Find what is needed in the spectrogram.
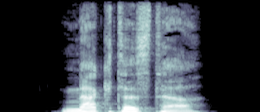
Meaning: inflection of nackt: 1. strong/mixed nominative masculine singular superlative degree 2. strong genitive/dative feminine singular superlative degree 3. strong genitive plural superlative degree
- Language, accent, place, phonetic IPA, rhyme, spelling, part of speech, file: German, Germany, Berlin, [ˈnaktəstɐ], -aktəstɐ, nacktester, adjective, De-nacktester.ogg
